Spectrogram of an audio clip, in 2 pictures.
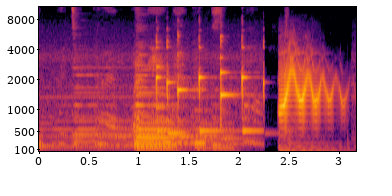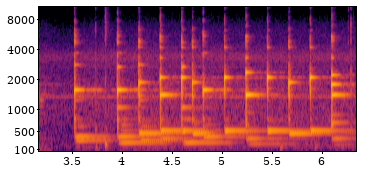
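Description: A mobile phone ringtone playing a bright melody of quick, evenly paced plinking notes, with a rapid shimmering run about halfway through.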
